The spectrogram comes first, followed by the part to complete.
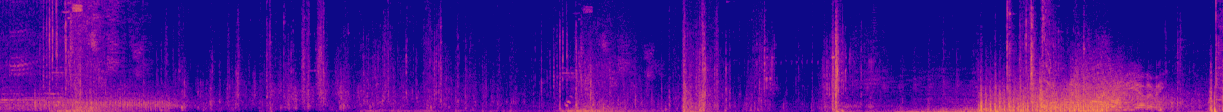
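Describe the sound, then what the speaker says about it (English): Video game gunfire rattles in repeated bursts of automatic fire, with sharp single shots in between and a heavy, sustained barrage near the end, loud and close. "I'm taking fire, friends"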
